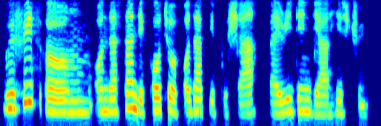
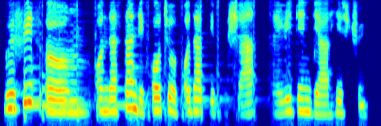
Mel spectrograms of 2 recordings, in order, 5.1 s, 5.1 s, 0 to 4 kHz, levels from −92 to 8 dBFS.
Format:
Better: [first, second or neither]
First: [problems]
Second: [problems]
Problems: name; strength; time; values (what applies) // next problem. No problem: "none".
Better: first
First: none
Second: noise reduction (neural mask model DeepFilterNet 3)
